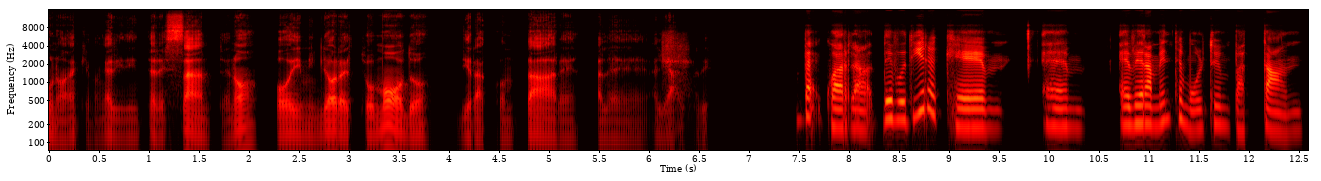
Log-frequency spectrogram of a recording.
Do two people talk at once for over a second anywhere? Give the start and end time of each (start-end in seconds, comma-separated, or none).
none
